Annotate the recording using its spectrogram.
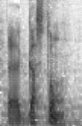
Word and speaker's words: Gaston: When you said it at first, the way that you pronounce it, you dropped the N at the end, right? It sounded almost French. – I made it nasal. Gaston. That's how the French pronounce it.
